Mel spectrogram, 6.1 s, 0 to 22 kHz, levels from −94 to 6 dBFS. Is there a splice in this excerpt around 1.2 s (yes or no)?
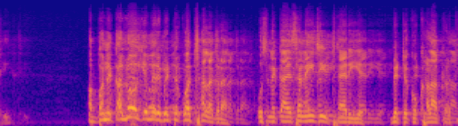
no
